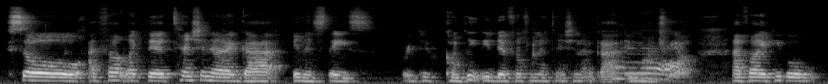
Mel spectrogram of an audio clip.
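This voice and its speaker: A woman guest telling stories in a relaxed, casual conversation. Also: deep voice, normal speed, reverberant.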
